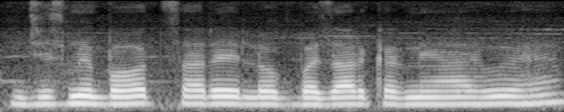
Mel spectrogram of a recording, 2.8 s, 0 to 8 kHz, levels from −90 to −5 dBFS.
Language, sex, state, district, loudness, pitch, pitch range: Hindi, male, Bihar, Patna, -15 LUFS, 145 Hz, 140-150 Hz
